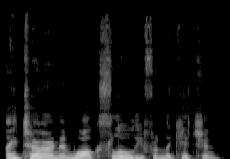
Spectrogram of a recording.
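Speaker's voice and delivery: usual speaking voice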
